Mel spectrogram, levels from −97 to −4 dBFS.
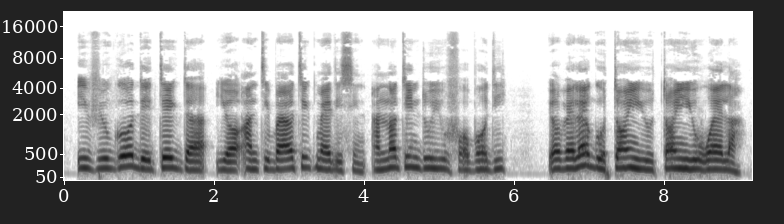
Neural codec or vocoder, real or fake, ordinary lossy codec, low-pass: vocoder, 44.1 kHz, 128 mel bands every 512 samples, BigVGAN v2; fake; MP3, 64 kbps; 14.4 kHz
